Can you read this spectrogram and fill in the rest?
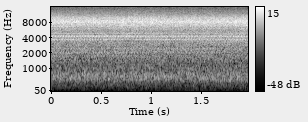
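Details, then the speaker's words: Daewoo Nexia heater blower motor after DIY repair (brushes lapped in), bench-run from a power supply at high current: steady airy whoosh with only faint brush hiss as brushes bed in; extraneous noises gone, motor restored and running normally. "Как видим печка вполне Рабочая то есть вентилятор двигатель мотор полностью восстановлен шумы посторонние ушли вот сейчас ещё слышно вот такой это щёточки доти ется"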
